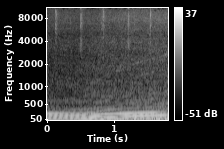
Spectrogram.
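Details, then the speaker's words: Suzuki Jimny turbo with HKS intake kit after swapping back to the original blow-off valve, which cured a buzz near 3500 rpm at zero boost: smooth even climb under throttle, with a slight hiss at cruise that stops with throttle and vents on lift-off. Normal blow-off operation. "So, yeah, I still get a little bit of hiss at cruise, but from what I've heard, that's normal as it's just releasing pressure. As soon as I even slightly add uh some throttle, it goes away."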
